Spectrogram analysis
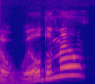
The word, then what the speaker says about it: Wildemount: Yeah, how do you pronounce Wildemount? It's Wildemount.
